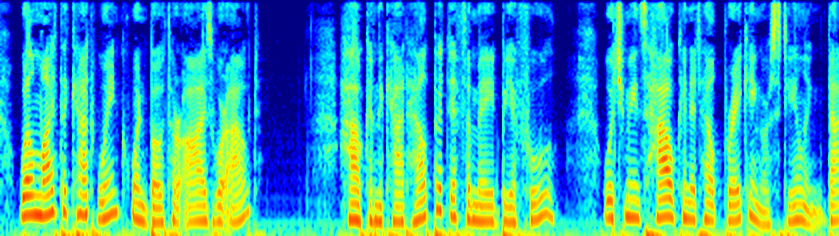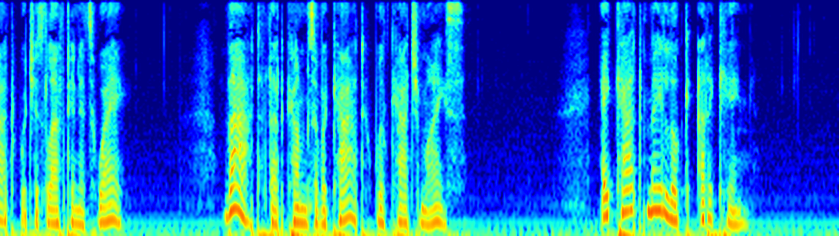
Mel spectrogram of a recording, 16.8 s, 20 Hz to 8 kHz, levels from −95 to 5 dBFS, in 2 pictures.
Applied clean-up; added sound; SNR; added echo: none; none; none; none.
